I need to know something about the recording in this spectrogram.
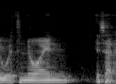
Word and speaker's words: Noin: And one of them is like chapter 2 with Noin.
